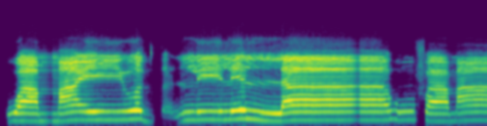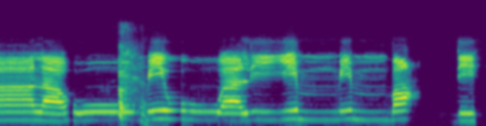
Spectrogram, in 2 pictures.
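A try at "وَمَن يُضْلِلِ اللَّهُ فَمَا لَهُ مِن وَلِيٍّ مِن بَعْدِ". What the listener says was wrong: Nah, di mimnya kurang. Famalahu miu waliyim mim ba'di. Coba famalahu, kurang di sini, kurang tasdidnya. Wa may yudlilillahu fama lahu min waliyyin min ba'di.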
